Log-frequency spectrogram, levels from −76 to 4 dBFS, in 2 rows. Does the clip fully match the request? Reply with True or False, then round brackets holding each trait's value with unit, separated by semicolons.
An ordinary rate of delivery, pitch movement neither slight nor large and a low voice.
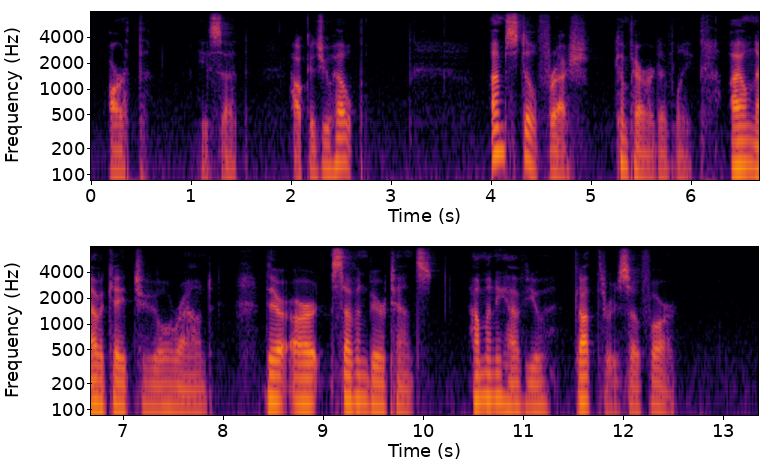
False (125 wpm; 4.0 semitones; 105 Hz)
